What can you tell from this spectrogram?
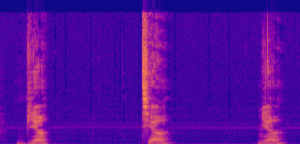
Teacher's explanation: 네, 비앙도 아니고 비앵도 아닙니다. 그 사이 발음이 맞다고 생각하시면 되시고요. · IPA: ɛ̃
